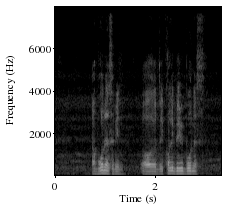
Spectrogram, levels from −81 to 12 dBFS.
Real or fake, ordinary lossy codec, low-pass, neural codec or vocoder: fake; none; none; codec, 16 kHz, 16 kbps, FreqCodec, smaller model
